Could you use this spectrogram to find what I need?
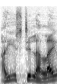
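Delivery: mocking sarcastic tone. Retelling a question the brother asked sarcastically, mimicking his sarcasm. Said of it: "My brother was like a sarcastically".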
